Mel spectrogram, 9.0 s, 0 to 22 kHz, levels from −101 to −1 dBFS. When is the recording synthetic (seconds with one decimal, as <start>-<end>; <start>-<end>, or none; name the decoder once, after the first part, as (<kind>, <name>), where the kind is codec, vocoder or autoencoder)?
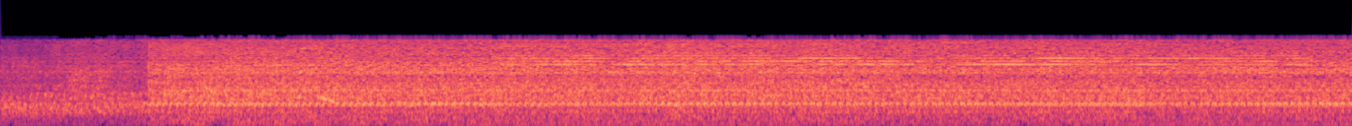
0.9-1.5 (codec, DAC)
